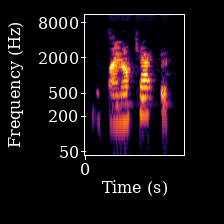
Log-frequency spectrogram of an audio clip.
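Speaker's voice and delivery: ordinary delivery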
